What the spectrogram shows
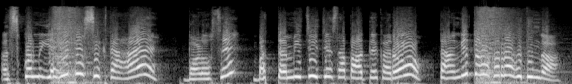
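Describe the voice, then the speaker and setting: एक महिला कार्टून में चिड़चिड़े, चिल्लाने वाले अधेड़ पिता की आवाज़ दे रही है, जो डांटता है और ताने मारता है।. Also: female voice, very high-pitched, animated, moderate pace, faint music behind. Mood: scolding. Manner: shouts and scolds, calls names. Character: grumpy shouting cartoon father, middle-aged man. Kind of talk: comedy cartoon dubbing.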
